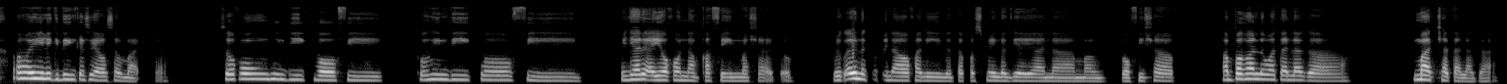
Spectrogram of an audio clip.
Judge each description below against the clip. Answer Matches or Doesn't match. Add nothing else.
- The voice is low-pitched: Doesn't match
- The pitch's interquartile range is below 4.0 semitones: Doesn't match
